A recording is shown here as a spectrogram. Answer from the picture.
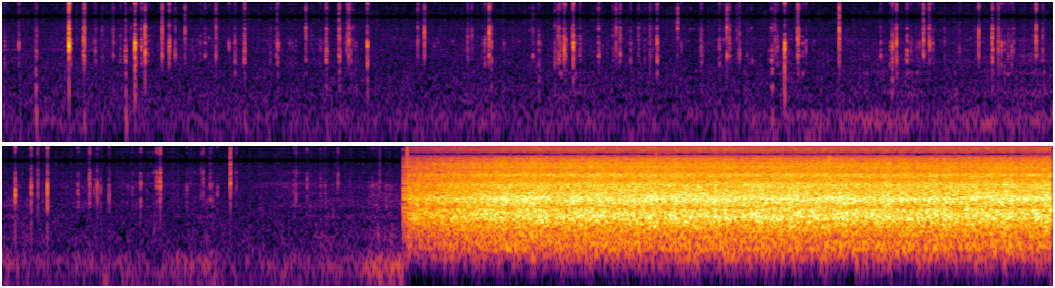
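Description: Faint scattered ticks, then about fourteen and a half seconds in a loud, steady rush of heavy downpour rain cuts in suddenly and holds.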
